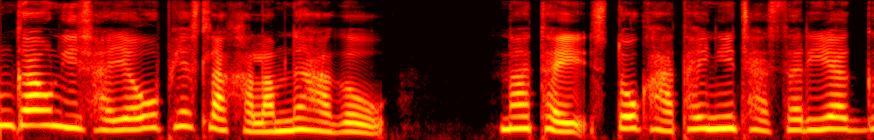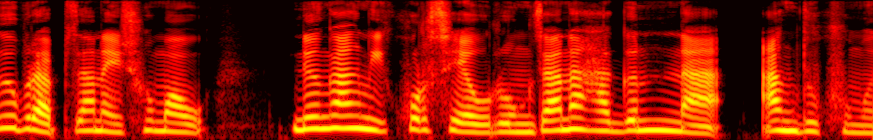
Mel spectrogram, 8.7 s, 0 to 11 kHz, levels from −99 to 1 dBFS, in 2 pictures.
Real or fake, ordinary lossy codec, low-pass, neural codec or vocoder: real; none; none; none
